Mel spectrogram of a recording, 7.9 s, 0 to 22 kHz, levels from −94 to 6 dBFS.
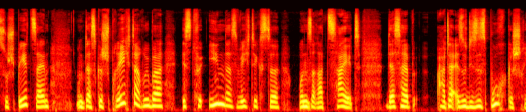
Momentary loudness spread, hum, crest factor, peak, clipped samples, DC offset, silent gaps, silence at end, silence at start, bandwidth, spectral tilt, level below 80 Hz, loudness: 8 LU; none; 14 dB; 0 dBFS; under 0.1%; under 0.1%; none; 0 s; 0 s; 16 kHz; -4 dB/octave; -54 dBFS; -14 LUFS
